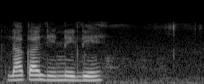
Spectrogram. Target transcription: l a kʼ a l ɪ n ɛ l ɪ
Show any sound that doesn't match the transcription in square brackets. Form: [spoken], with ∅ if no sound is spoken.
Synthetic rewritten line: l a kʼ a l ɪ n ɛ l ɪ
